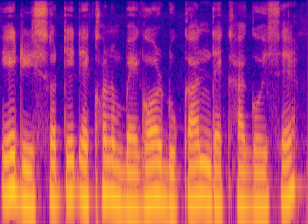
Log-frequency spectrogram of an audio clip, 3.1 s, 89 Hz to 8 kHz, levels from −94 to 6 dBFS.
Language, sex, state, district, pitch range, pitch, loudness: Assamese, male, Assam, Sonitpur, 130-155 Hz, 145 Hz, -15 LUFS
